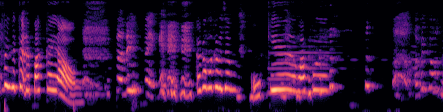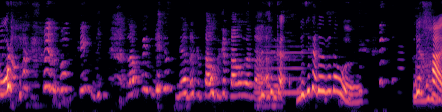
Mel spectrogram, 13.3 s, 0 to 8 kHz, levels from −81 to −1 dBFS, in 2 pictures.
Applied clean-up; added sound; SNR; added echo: classical method Wiener filter.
